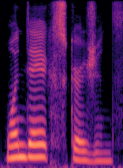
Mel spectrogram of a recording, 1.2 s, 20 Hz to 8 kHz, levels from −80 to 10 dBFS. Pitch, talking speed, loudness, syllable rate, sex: 185 Hz, 145 wpm, -16 LUFS, 5.4 syllables/s, female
